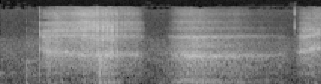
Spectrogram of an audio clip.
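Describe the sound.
A voice imitates a man's soft, baby-like snoring: two gentle, breathy snore sounds in a slow rhythm, quiet, with no talking.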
